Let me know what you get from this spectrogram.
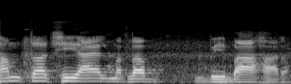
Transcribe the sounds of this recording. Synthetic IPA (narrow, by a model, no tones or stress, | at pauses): ɦəmt̪ət͡ʃʰiaelmət̪ləbː | ibaɦəɾ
